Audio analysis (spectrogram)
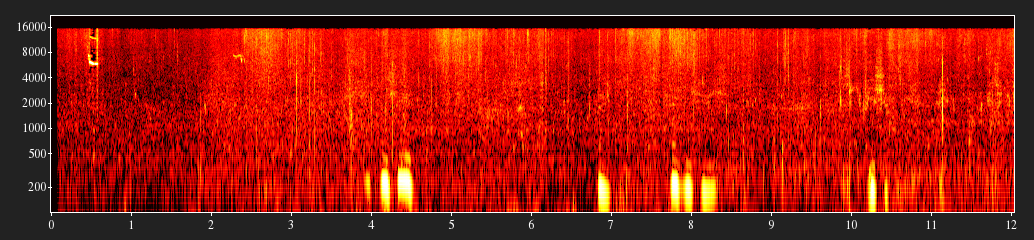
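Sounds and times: faint otter chirp: 0.4s - 1.2s.

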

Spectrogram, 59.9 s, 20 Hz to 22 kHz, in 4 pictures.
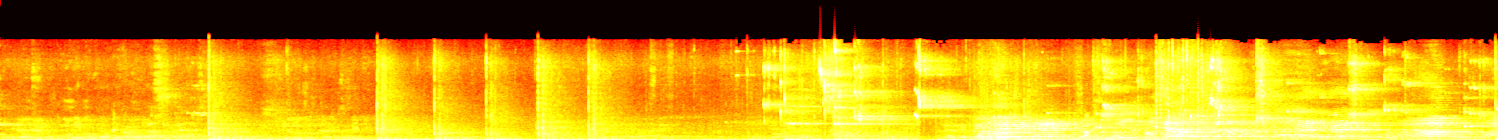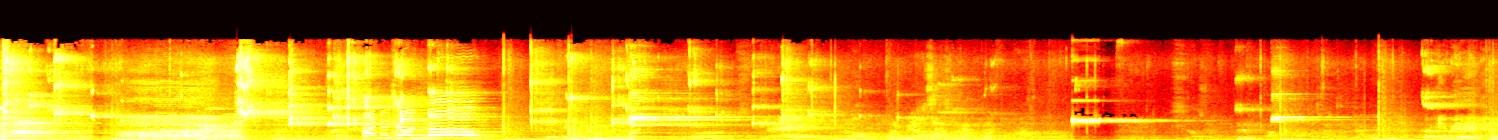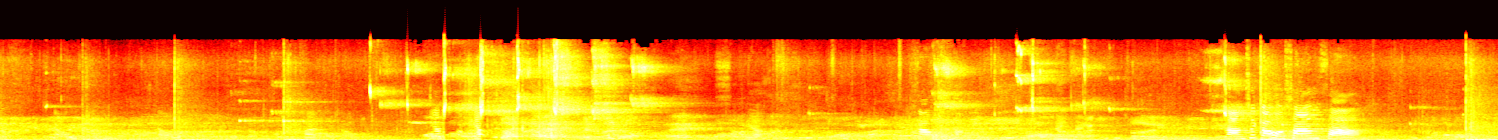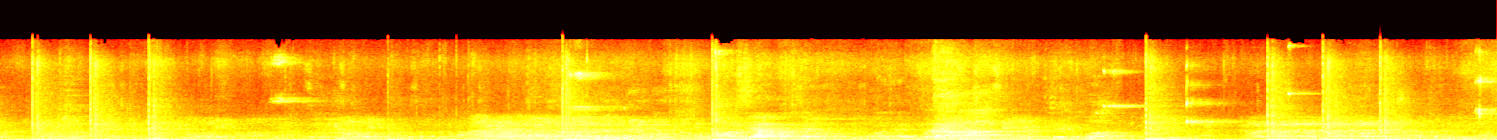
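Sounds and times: sneakers squeaking: 1.6s - 2.8s, 3.8s - 16.5s, 17.3s - 36.7s, 39.0s - 49.5s, 50.4s - 53.6s, 55.8s - 59.9s
players calling out: 7.4s - 24.6s.

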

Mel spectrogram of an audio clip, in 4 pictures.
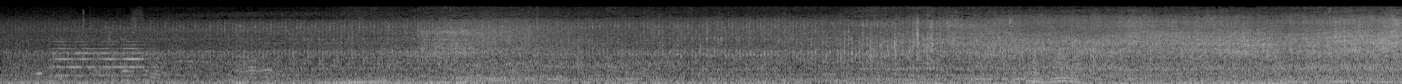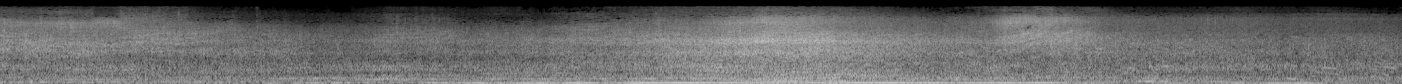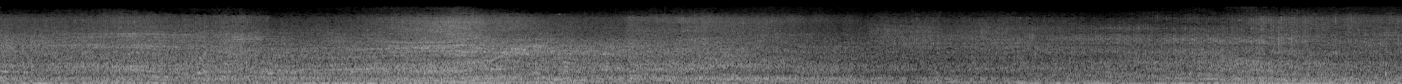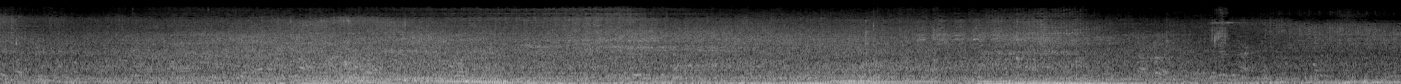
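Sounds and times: cars passing: 0.0s - 56.0s
heavy vehicle engine humming: 0.0s - 56.0s.

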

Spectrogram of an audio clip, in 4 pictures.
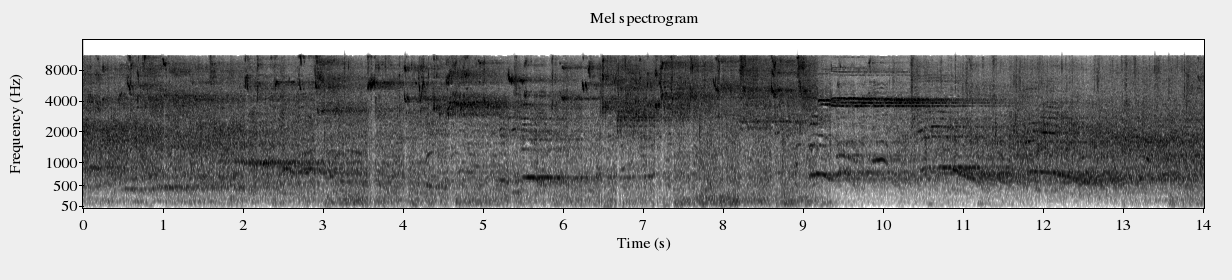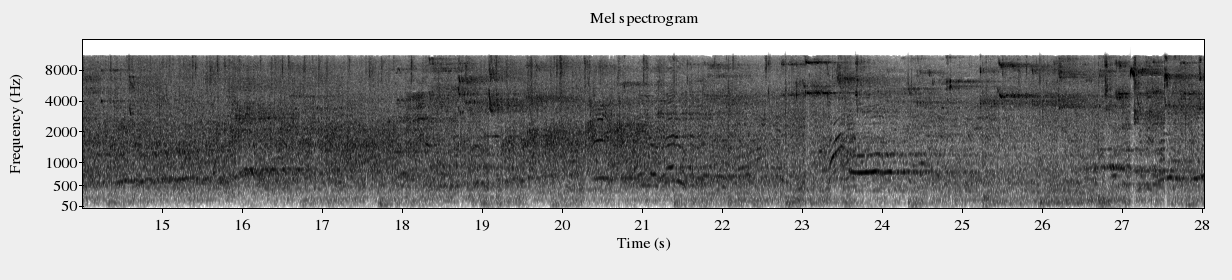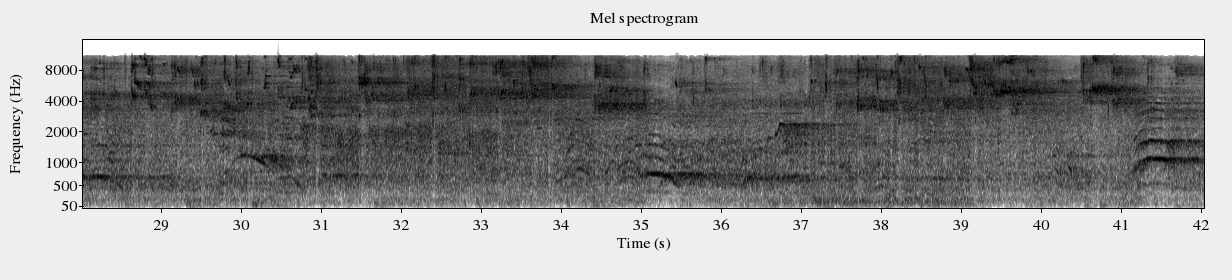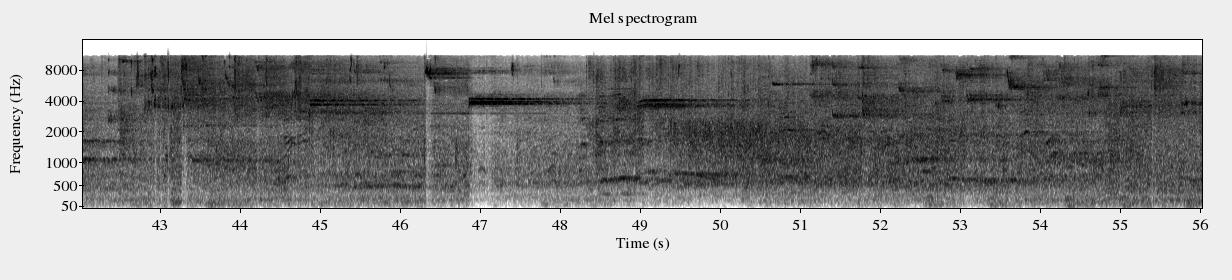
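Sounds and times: basketball bouncing on wooden court: 5.8s - 9.2s, 21.4s - 23.7s, 24.3s - 33.7s, 36.5s - 39.3s, 52.5s - 56.0s
people shouting: 41.2s - 42.2s.

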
